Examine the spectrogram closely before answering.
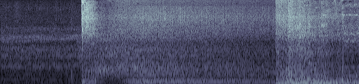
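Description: A rocket launcher fires with a sharp whoosh.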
